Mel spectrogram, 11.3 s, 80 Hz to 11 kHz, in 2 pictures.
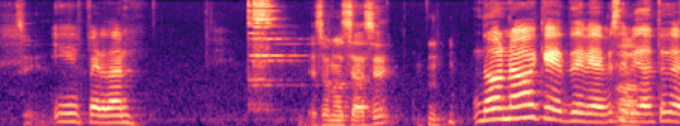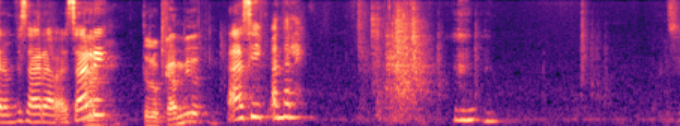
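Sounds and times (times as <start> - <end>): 
speech: 0.2 - 1.3, 2.6 - 8.3, 9.4 - 9.9
glasses clinking in a toast: 2.0 - 2.8.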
